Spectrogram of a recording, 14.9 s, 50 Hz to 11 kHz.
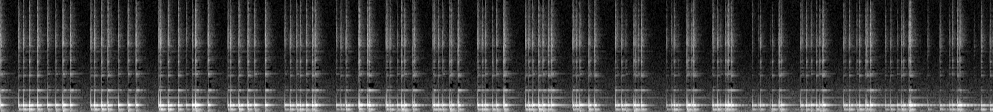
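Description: A large, empty, clear glass fish bowl is tapped on the sides of its hollow bulb with the long nails of both hands. Quick clusters of light taps repeat in steady bursts, each giving a short, clear ring around 780 Hz with bright edges.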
